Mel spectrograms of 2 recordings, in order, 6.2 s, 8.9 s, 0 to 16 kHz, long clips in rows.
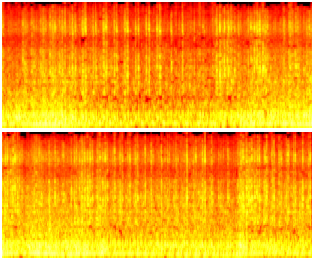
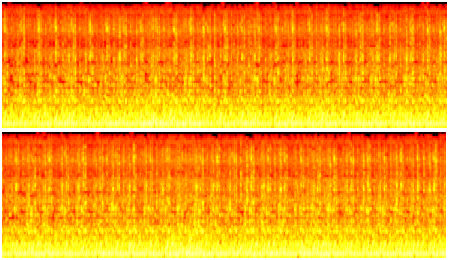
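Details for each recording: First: Used Chevy 350 small-block V8 on an engine stand, first run after purchase: uneven, lumpy idle that stumbles and surges; carburetor top off shows dirt inside, idle circuit tubes likely plugged, thorough carb cleaning needed. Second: $200 used Chevy 350 small-block V8 on an engine stand, just cold-started: deep, steady idle rumble, even firing with no knocks or stumbles, little smoke seen; running well.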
